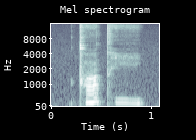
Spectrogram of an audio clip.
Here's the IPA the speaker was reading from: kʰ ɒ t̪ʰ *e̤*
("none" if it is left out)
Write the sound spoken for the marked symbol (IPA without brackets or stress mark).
i̤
